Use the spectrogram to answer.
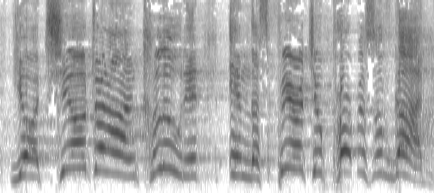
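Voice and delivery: loud, high sermon shout; preaching shout. Acted. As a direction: hammer the refrain home.

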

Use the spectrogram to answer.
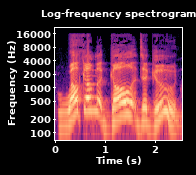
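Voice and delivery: grand entrance announcement. Acted. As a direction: stretch the name like an MC. Introducing the arriving guest.

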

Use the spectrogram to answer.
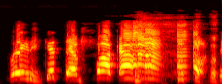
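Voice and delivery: very high, drawn-out mock yell; exasperated yell. Club cleaner to customer who won't leave, hammed-up exasperated yell. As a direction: imitate a fed-up cleaner hollering at a customer.

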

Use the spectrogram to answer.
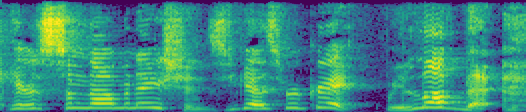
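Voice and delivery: very high, soft, singsong awarder voice; mock gushing praise. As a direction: coo it sarcastically, way up high.

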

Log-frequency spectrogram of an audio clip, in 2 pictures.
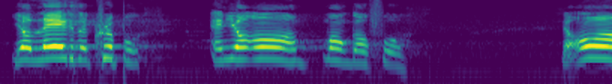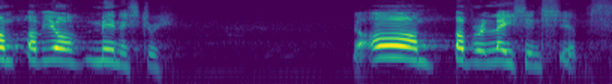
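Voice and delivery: slow, building preaching cadence. Acted. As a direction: preach each line with weight.

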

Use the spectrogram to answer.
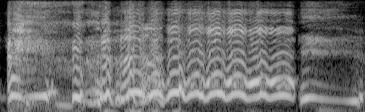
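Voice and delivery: high shrieking burst of laughter; loud laughter. Real, not acted. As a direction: cackle out loud.

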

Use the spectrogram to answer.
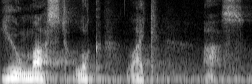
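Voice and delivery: slow, quiet mock legalist, fading to a whisper on "us". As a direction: drag it out like a smug gatekeeper, hush the last word. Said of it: "We say".

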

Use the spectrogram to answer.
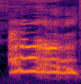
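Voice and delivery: high, sustained squeal of tires; imitated tire screech. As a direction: mimic a car peeling away with one held high note. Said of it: "She skirted off".

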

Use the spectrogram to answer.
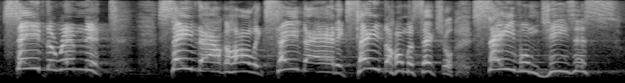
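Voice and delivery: preacher voicing his own fervent prayer for the lost; hollering prayer. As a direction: cry out to God on your knees. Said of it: "I'm on my knees hollering".

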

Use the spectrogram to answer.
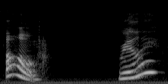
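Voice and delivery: skeptical. Retold or imitated. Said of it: "and she was like".

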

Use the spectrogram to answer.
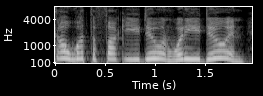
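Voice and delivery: high-pitched mock disbelief; retold shocked outrage. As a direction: imitate a stunned, indignant boyfriend. Acting out man catching girlfriend cheating.

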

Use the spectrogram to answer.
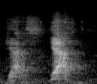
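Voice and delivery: loud, high re-enacted yes; excited insistence. Telling companion someone just said hello, excited insistence. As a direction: insist loudly, pitch jumping up. Acting out startled reply to companion.

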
